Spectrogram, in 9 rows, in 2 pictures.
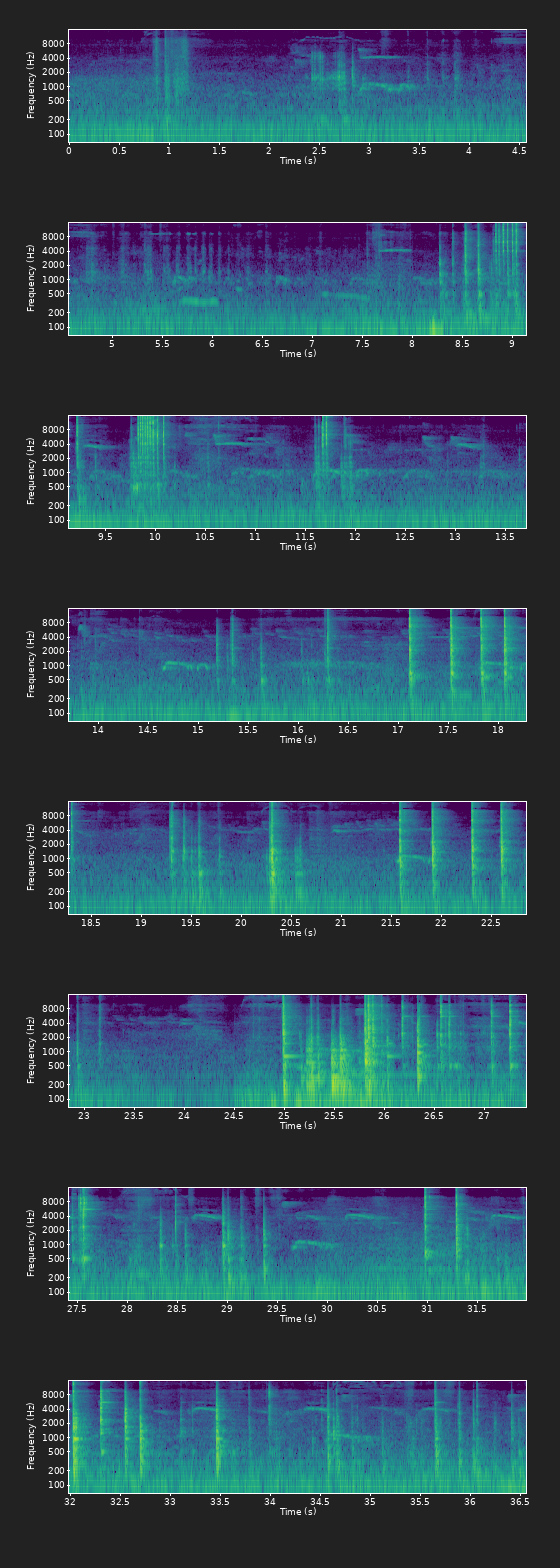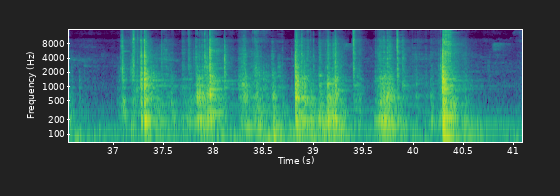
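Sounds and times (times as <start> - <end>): birds chirping faintly: 0.0 - 41.0
hand tools clicking on metal: 8.3 - 10.2, 17.1 - 18.4, 21.6 - 23.2, 25.0 - 29.5, 30.9 - 41.0.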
